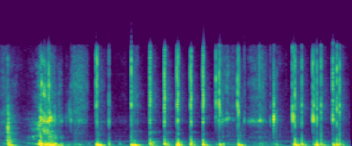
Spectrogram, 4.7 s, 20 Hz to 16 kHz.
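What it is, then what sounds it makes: Plastic deodorant stick. A grey plastic deodorant stick lies on its side on a table and is tapped quickly with the long matte nails of both hands. A brief, brushier swell at the start gives way to a rapid series of sharp, bright clicky taps with a hollow plastic body around 220 Hz. Each tap dies away quickly.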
